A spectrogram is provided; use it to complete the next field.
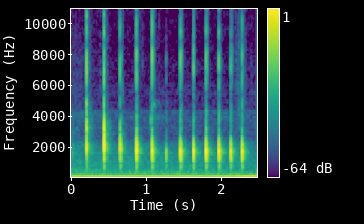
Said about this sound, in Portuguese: Mas, isso, ó... isso foi o som do tabu quebrando no meu dente.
